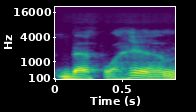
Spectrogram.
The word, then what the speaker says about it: Bethlehem: Beit Lechem is how it's actually pronounced. Bethlehem is what it became in English.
